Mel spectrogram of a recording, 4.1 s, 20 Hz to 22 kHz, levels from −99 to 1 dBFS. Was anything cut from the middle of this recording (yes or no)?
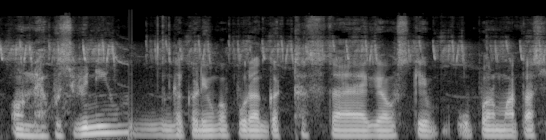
yes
